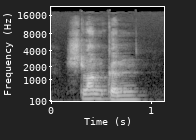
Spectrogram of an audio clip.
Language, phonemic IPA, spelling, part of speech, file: Dutch, /ˈslɑŋkə(n)/, slanken, verb, Nl-slanken.ogg
- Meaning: to become slim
